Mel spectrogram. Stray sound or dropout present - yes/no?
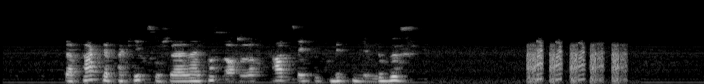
yes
